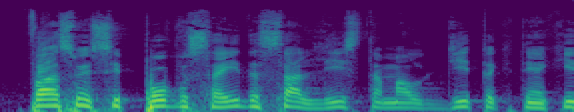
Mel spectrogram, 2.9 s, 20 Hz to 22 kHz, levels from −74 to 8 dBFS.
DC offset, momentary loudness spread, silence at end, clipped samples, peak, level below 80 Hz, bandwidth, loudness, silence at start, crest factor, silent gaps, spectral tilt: under 0.1%; 10 LU; 0 s; under 0.1%; 0 dBFS; -30 dBFS; 16 kHz; -16 LUFS; 0.15 s; 14 dB; none; -6 dB/octave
